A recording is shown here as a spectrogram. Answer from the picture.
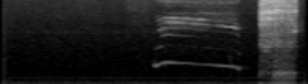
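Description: A single short high-pitched call about a second in, falling slightly in pitch, then a brief loud burst of noise near the end, over a steady low hum.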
